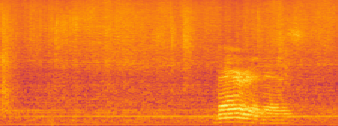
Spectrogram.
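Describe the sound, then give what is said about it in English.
Food sizzles steadily in a frying pan after cayenne pepper is thrown on top, a dense crackling hiss that runs the whole time over a faint low hum, with a short burst of a voice breaking in near the end. “Listen to them fucking screaming that cayenne fucking pepper.”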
